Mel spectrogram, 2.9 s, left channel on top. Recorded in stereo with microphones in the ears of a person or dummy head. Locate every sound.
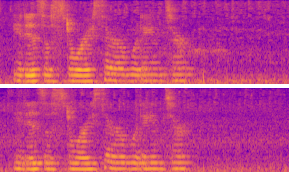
0.1 s a woman speaking: 35° left (ahead or behind), 1.2 m; by 1.9 s 15° right (ahead or behind), 1.3 m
